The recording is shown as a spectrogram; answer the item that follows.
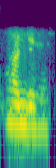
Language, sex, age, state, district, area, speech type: Punjabi, female, 30-45, Punjab, Kapurthala, urban, conversation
